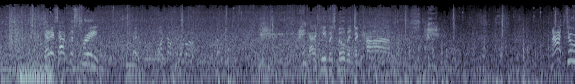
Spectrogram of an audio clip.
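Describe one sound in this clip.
A horse-drawn wagon rumbles and creaks along a dirt track.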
